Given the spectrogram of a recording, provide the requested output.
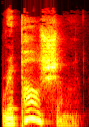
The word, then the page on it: repulsion: British English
